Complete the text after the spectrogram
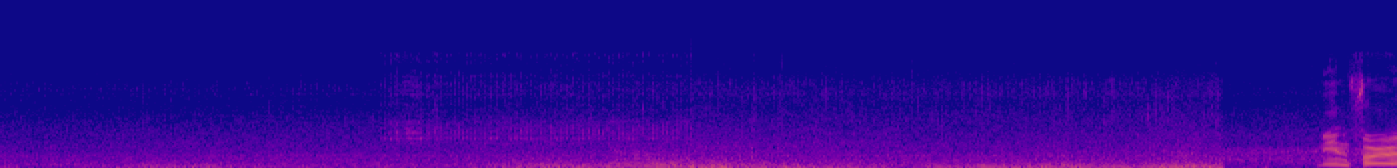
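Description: Wind rushes and buffets loudly past while riding along a road.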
